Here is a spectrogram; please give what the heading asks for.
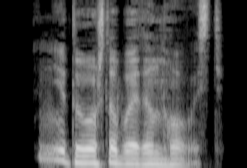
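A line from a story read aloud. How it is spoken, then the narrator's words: Wry snort. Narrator (Russian): хмыкнул он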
